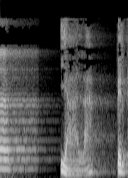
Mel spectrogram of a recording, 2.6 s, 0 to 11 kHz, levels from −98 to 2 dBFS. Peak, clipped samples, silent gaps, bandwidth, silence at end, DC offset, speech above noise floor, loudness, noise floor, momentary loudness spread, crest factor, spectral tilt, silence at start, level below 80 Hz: -2 dBFS; under 0.1%; none; 8 kHz; 0 s; under 0.1%; 30 dB; -24 LUFS; -52 dBFS; 17 LU; 22 dB; -5.5 dB/octave; 0 s; -50 dBFS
